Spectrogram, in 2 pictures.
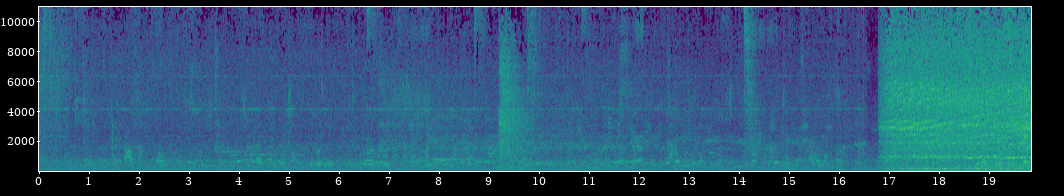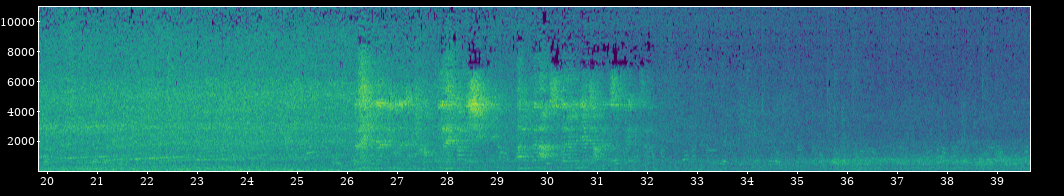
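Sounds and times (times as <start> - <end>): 
low murmuring voices: 0.9 - 39.6
loud dense train roar: 16.8 - 39.6.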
